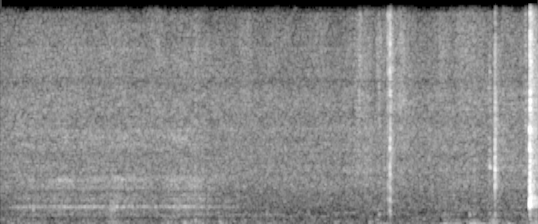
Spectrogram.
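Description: Mostly faint room tone, then a few light clicks near the end and a sharper click just before it ends: a Stamparatus stamping platform's hinged plate being handled and lifted open after stamping.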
